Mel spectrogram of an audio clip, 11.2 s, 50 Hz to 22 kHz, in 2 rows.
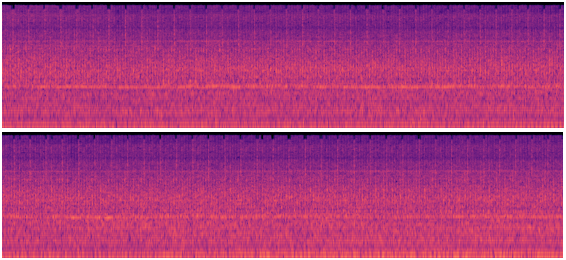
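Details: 2012 Volvo S60 T6 3.0L, 87,000 km, cold start: fast light clicking about three per second, like knocking on hard plastic, from the top or back of the engine. Also occurs while cooling after shutoff and stops when warm; dealer couldn't pinpoint it.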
